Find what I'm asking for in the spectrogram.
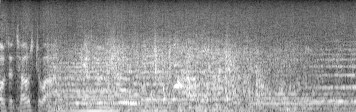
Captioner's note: clamouring, screaming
